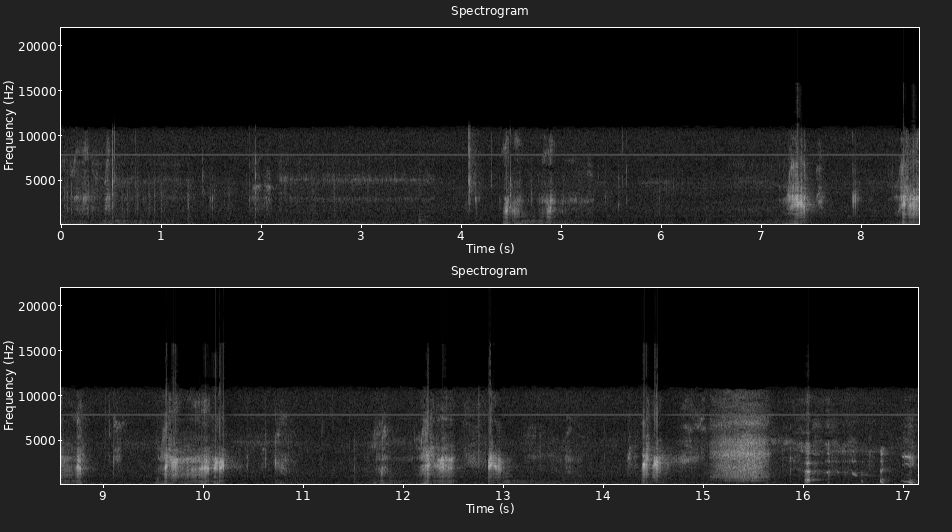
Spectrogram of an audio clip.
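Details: Female Siamese cat Shiloh, once a kitten found at a grocery store loading dock, yowls during playtime indoors; a long run of loud drawn-out caterwauling meows, some grouped in quick pairs, with a steady low hum behind.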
